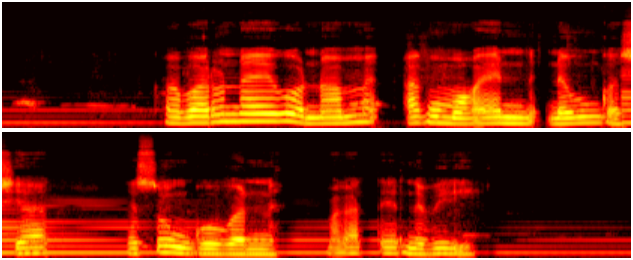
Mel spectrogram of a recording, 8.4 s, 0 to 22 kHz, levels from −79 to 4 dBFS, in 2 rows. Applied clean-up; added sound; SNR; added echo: neural mask model RNNoise.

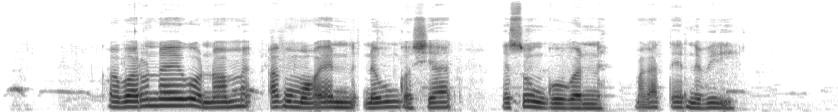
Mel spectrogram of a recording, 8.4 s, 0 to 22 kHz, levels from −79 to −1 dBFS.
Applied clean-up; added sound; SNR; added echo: none; none; none; none.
